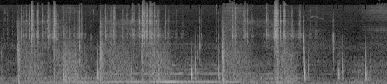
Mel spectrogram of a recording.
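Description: A metal lantern creaks and rattles as it swings.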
